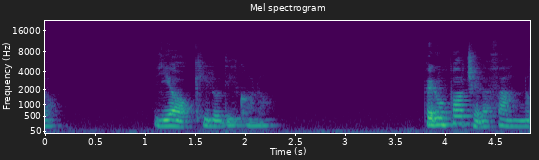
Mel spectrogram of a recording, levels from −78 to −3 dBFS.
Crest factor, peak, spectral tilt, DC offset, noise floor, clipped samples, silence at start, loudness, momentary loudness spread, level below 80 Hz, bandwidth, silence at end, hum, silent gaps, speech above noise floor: 22 dB; -14 dBFS; -6 dB/octave; under 0.1%; -64 dBFS; under 0.1%; 0 s; -34 LUFS; 14 LU; -62 dBFS; 14 kHz; 0 s; none; none; 31 dB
